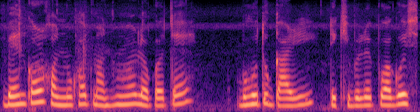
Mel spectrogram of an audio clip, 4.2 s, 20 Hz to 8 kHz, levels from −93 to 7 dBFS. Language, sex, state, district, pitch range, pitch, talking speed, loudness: Assamese, female, Assam, Sonitpur, 210-240 Hz, 225 Hz, 130 wpm, -16 LUFS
